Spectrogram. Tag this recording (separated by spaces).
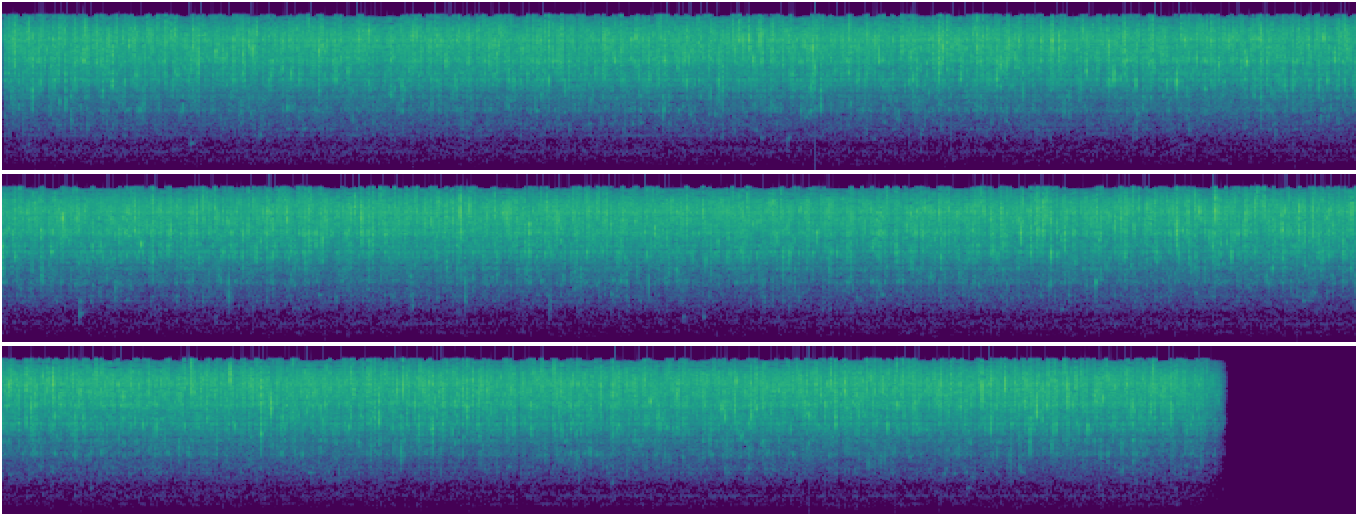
field-recording nature pond raw water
